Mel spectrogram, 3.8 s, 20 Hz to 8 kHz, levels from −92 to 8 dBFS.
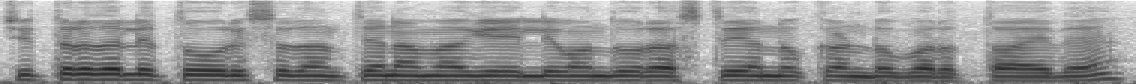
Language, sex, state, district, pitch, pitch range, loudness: Kannada, male, Karnataka, Bidar, 160 Hz, 150-170 Hz, -14 LUFS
